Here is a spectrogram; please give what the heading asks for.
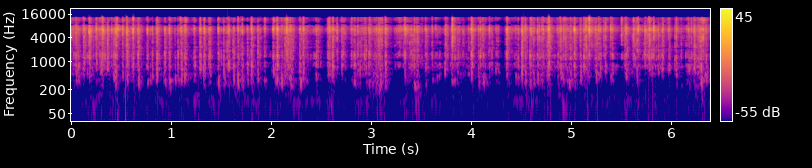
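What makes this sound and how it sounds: A single small, finger-sized tampon in a crinkly white-and-yellow patterned plastic wrapper is held in both hands and squeezed and crinkled with the fingertips close to the camera. The result is a steady stream of dense, bright crackles and sharp crinkling snaps with almost no low end.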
